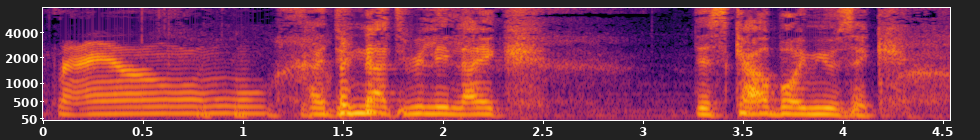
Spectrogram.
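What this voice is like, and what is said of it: Put-on Japanese accent. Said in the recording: “Your Japanese ... impression. ... it's terrible.”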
